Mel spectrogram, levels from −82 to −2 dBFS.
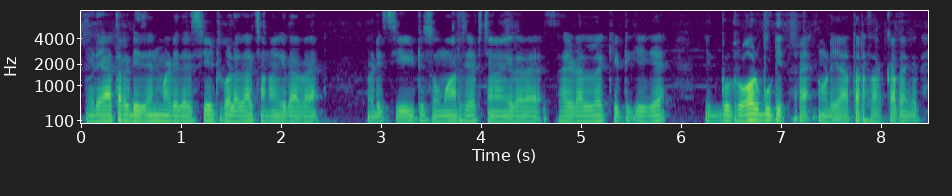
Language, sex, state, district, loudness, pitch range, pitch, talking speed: Kannada, female, Karnataka, Mysore, -26 LUFS, 95-100 Hz, 95 Hz, 135 wpm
